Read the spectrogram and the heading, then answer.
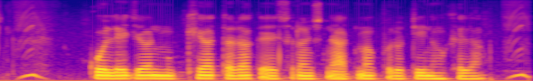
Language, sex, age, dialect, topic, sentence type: Bhojpuri, male, <18, Southern / Standard, agriculture, statement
